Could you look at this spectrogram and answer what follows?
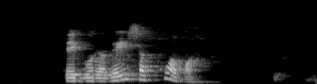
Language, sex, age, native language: Icelandic, female, 50-59, Icelandic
